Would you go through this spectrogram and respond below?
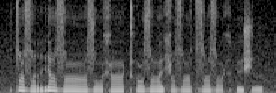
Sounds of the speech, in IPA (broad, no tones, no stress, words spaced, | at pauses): tˤɤzˤi rɛ zˤɑː zˤøxɑː kʰɔzˤəːxi zˤɤːtˤzˤɤzˤɤːx ʔøʃɤ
